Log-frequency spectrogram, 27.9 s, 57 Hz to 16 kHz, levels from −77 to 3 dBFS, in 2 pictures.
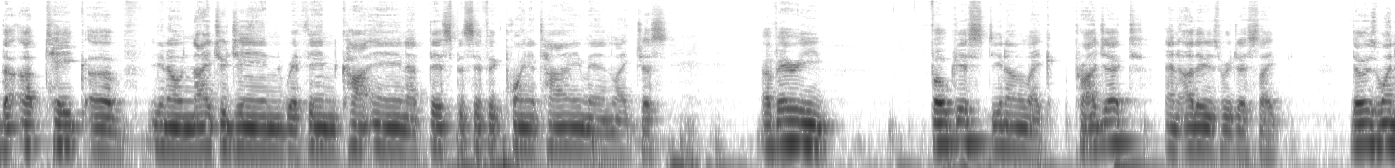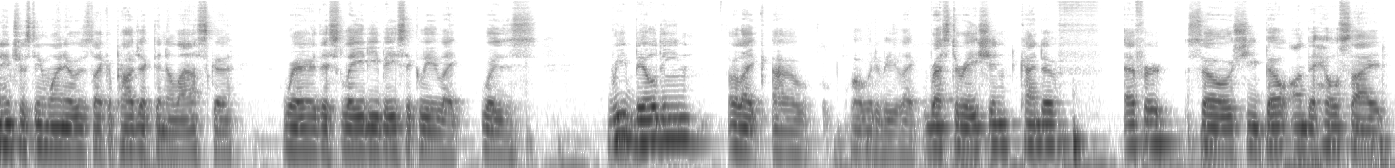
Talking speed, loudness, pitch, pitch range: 140 wpm, -26 LUFS, 115 Hz, 105-125 Hz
